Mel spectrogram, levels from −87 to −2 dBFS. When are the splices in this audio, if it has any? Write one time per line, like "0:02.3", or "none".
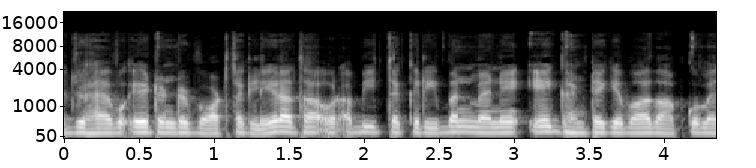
none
